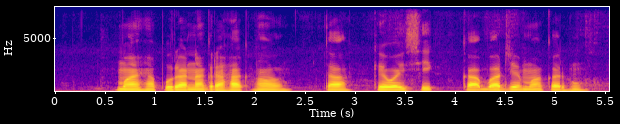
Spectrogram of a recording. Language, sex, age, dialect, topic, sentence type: Chhattisgarhi, male, 25-30, Central, banking, question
